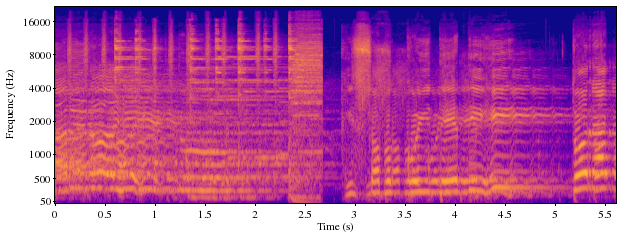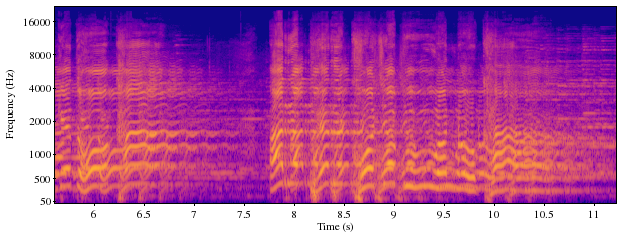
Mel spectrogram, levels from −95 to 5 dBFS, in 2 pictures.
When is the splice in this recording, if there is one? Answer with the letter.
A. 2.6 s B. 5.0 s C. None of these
A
